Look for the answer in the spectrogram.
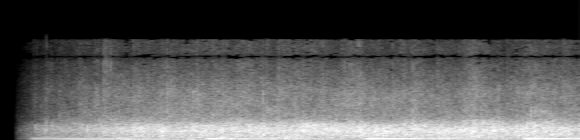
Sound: applause

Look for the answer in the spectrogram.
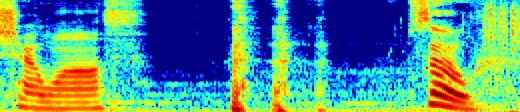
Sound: chuckle

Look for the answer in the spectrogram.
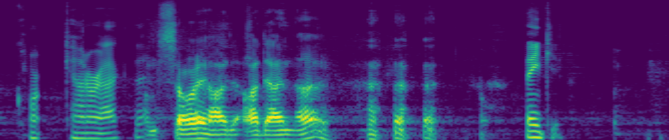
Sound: laughs

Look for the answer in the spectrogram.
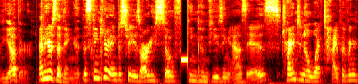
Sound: beep

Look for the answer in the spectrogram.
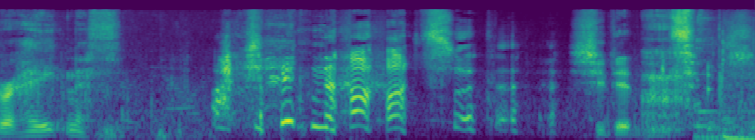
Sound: laughs

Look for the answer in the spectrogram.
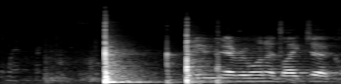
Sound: gavel bangs

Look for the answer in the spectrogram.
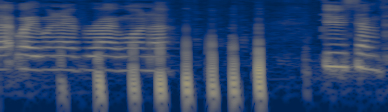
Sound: furious phone tapping

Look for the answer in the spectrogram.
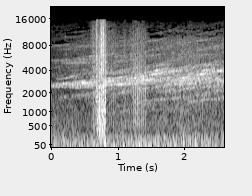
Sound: eerie strings; light static warble

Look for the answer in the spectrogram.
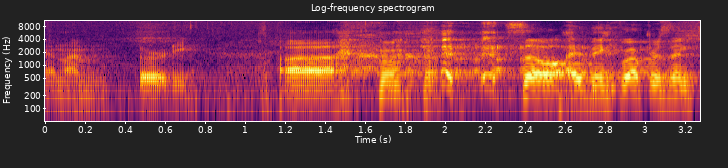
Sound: laughter

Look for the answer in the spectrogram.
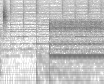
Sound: phone ringing

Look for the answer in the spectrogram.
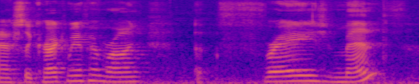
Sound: speaking foreign language

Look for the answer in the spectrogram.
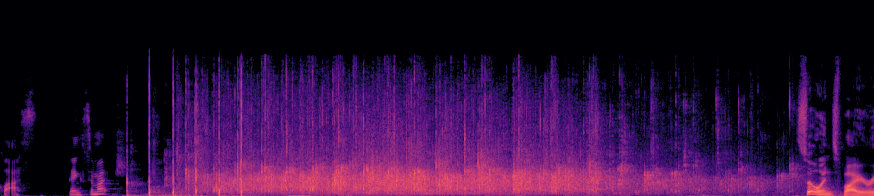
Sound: applause

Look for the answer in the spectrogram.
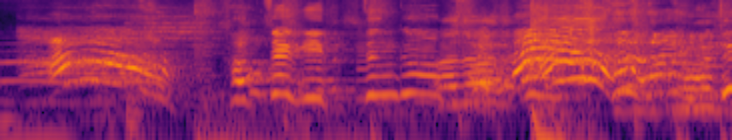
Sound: mimicking her shouting

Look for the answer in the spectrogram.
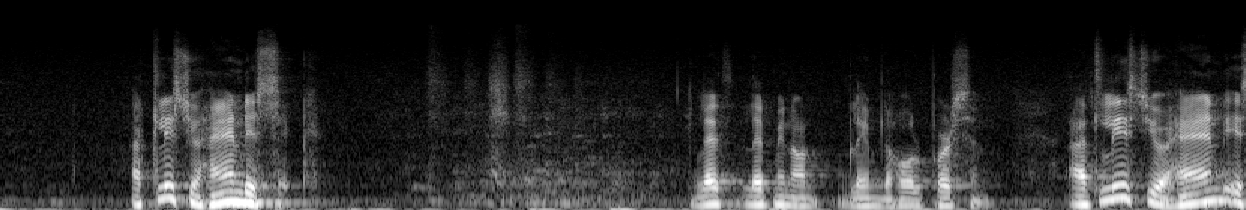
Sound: few laugh

